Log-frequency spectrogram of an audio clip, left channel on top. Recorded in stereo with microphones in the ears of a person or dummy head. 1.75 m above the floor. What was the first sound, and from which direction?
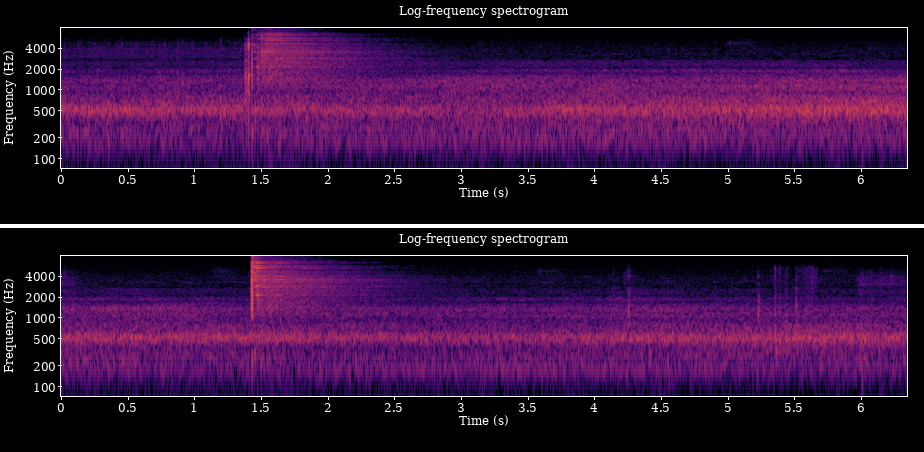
Breaking glass, 55° right (ahead or behind).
